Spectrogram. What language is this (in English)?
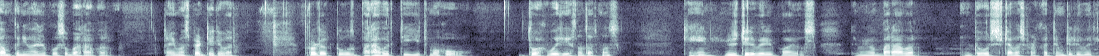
Kashmiri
